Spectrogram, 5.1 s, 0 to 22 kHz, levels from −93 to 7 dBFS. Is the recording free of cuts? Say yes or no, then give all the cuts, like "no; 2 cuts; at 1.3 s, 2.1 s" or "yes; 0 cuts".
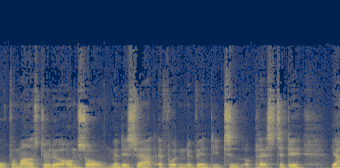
yes; 0 cuts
